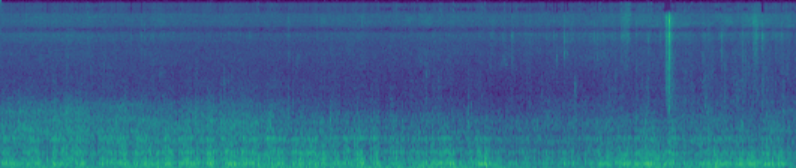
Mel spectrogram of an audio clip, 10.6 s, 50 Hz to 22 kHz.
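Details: 2015 Jeep Cherokee Trailhawk days after dealership PTU replacement: deep rough grinding rumble while rolling slowly around a corner; another dealership found the rear driveshaft had not been reattached.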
